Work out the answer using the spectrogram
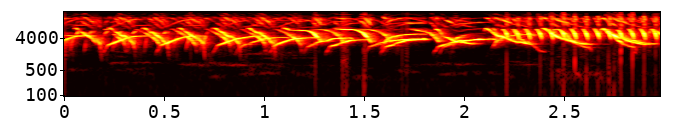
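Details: Canary song used to coax a quiet canary into singing; rapid swooping notes shift into a dense, buzzy high trill toward the end.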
